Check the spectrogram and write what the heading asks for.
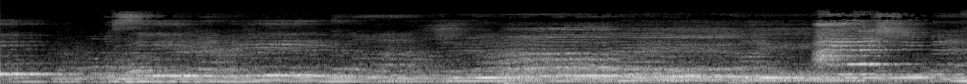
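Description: Women's choir singing a gospel hymn together, with long held notes.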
